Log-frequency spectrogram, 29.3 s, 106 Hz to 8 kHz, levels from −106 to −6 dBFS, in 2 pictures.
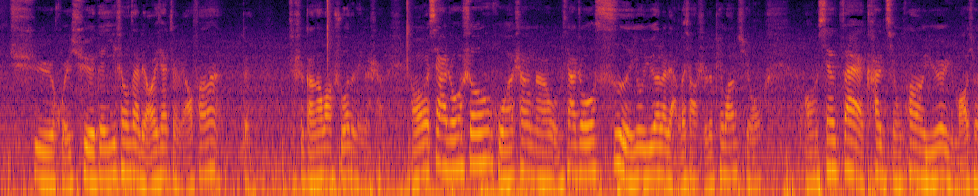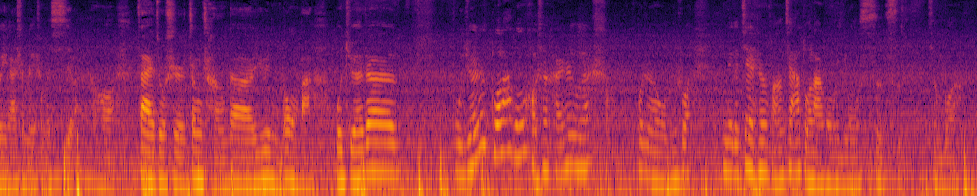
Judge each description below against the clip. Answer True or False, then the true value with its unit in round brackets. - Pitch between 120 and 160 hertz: True (140 Hz)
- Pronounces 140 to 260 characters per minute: True (235 characters per minute)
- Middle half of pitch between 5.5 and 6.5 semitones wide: True (5.9 semitones)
